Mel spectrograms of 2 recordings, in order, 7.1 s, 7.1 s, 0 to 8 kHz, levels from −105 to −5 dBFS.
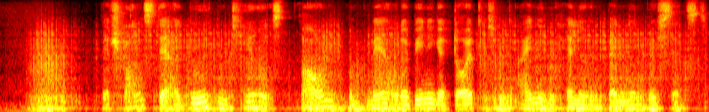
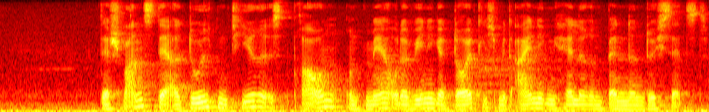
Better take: second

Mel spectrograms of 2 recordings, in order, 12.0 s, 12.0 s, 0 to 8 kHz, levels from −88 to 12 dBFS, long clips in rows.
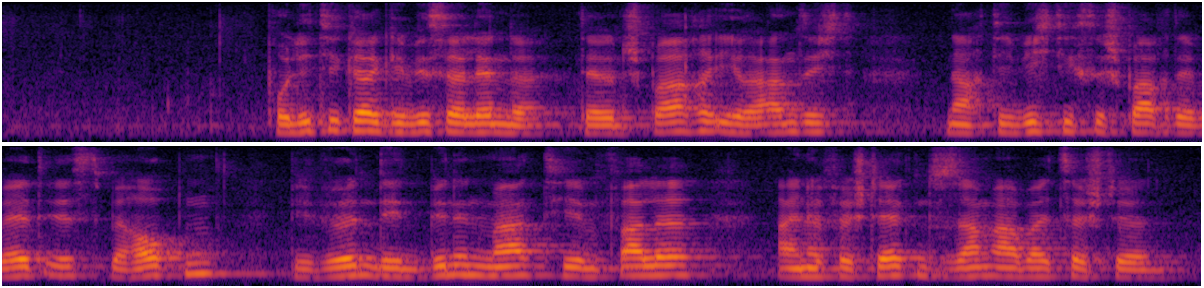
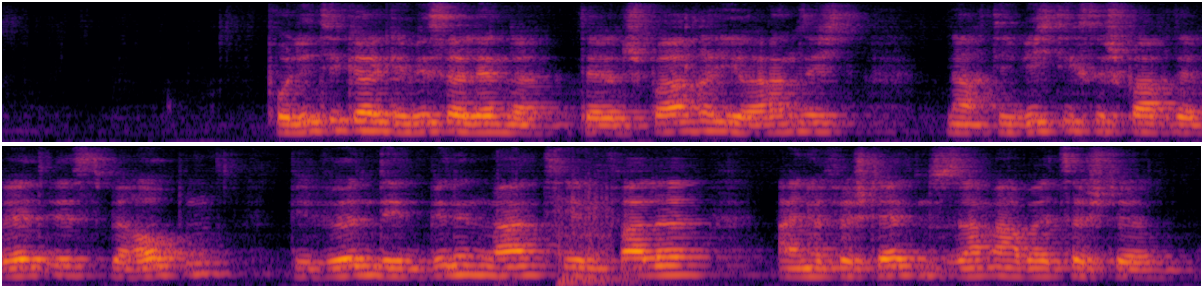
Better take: first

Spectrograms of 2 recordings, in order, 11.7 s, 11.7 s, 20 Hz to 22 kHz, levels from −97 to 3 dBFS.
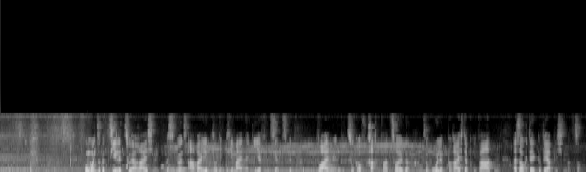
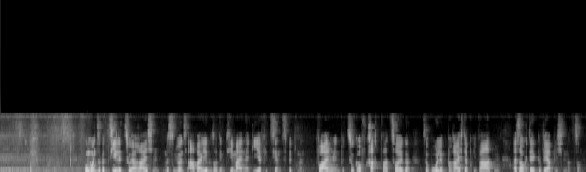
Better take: second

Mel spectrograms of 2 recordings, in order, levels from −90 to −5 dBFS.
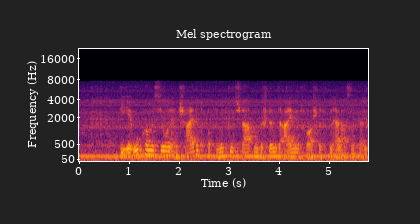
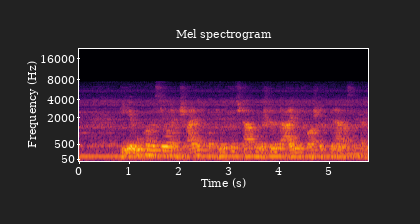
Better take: first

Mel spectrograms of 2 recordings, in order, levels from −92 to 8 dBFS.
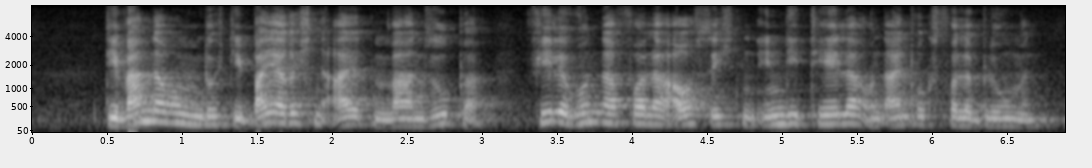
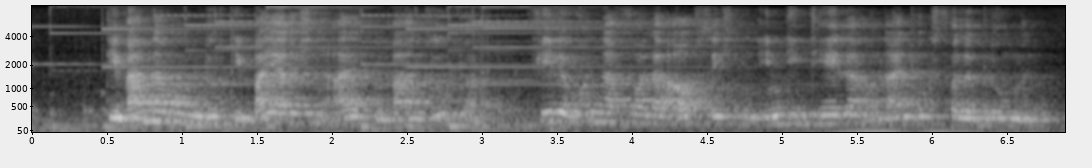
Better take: first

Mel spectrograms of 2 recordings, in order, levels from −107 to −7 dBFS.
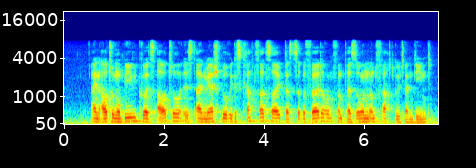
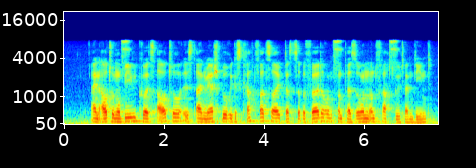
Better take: first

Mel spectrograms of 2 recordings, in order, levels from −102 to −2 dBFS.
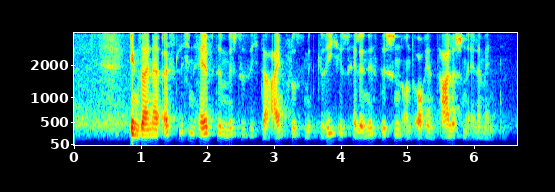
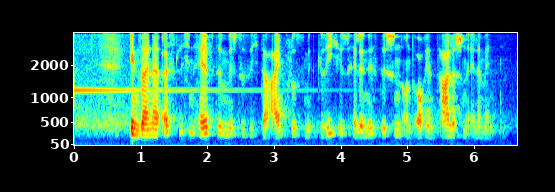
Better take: first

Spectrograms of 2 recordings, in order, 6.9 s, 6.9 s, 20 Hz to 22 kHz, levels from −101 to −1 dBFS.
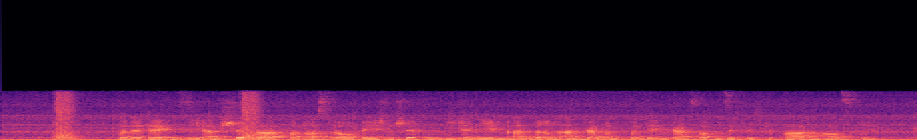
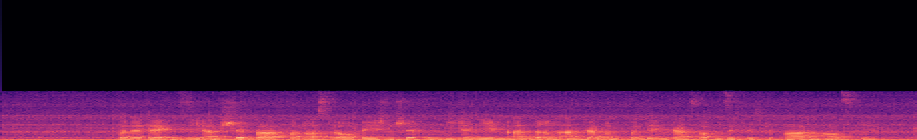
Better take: second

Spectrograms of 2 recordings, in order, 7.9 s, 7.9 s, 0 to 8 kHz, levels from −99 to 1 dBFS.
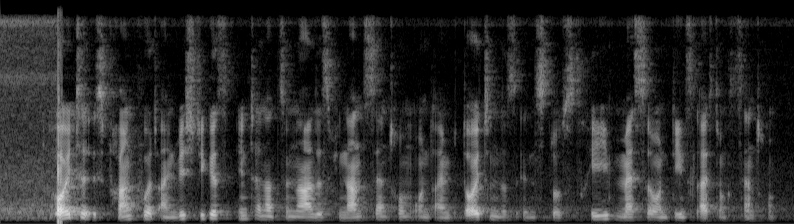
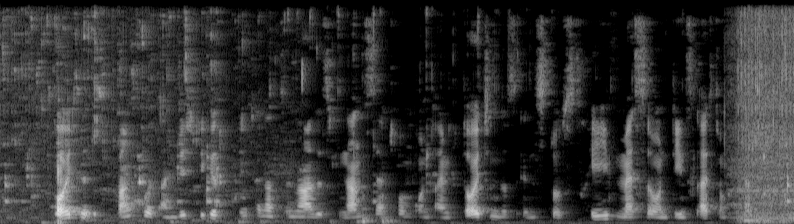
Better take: first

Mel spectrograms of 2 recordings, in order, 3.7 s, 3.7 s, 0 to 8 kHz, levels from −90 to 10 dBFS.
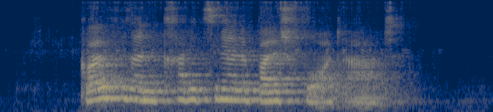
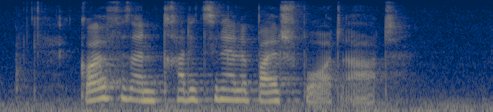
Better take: second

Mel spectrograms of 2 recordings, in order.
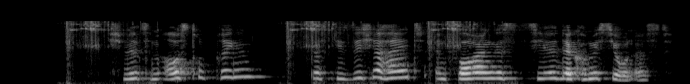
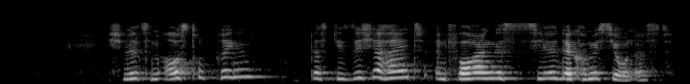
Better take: second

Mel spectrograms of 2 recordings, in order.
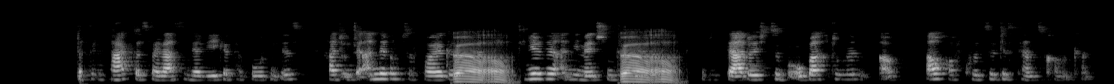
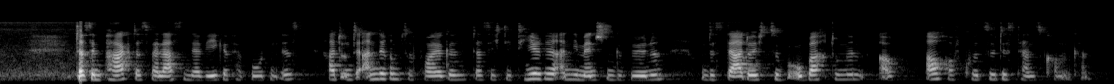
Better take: second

